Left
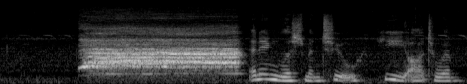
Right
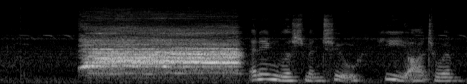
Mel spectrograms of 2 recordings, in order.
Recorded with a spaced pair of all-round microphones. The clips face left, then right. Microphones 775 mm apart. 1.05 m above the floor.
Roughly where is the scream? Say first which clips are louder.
Left 2 dB; centre.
